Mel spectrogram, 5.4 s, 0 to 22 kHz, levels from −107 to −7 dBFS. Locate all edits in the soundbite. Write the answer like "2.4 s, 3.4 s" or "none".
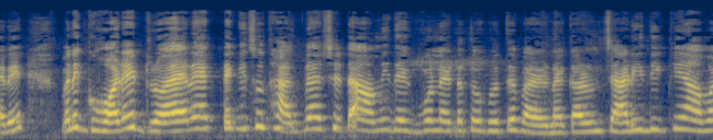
none

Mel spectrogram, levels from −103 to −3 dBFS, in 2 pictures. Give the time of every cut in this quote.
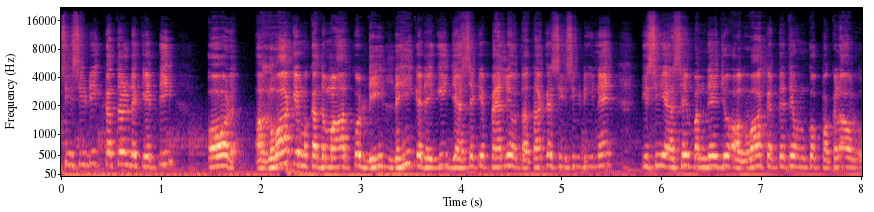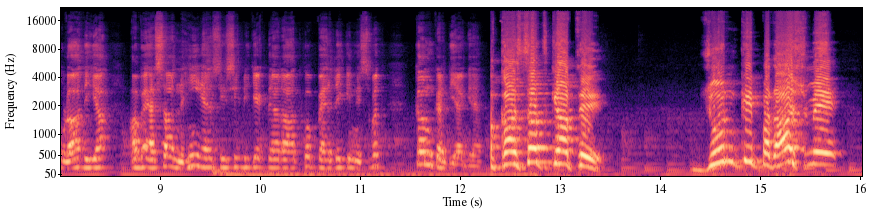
none

